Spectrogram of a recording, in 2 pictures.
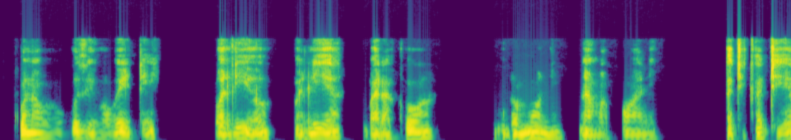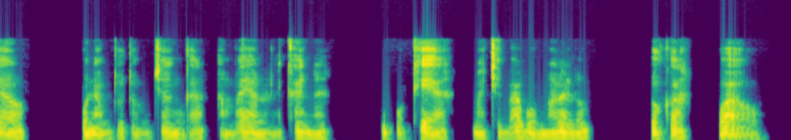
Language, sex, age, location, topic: Swahili, male, 25-35, Kisumu, health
